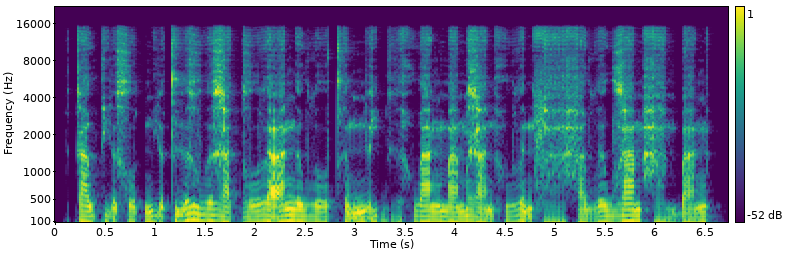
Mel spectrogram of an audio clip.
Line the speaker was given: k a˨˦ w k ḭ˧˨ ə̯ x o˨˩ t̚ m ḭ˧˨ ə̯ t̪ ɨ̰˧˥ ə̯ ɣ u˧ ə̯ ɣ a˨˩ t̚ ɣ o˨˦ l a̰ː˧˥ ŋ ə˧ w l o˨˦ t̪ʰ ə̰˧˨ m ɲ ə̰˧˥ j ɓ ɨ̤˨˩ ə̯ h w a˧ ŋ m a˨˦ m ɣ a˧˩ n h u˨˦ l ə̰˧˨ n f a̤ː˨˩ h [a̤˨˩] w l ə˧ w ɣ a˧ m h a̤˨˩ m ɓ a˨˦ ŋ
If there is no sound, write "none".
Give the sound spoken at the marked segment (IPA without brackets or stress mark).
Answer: a˧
